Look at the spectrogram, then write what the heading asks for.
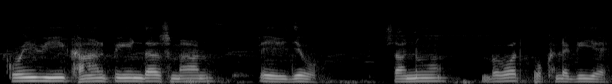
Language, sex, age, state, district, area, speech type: Punjabi, male, 60+, Punjab, Bathinda, rural, spontaneous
